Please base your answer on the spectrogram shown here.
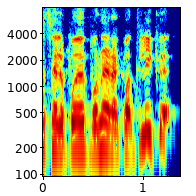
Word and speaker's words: Coatlicue: Cuando posees cue, la falda, ya no se pronuncia Cueitl, porque al poseer le quitas el sufijo nominal, la TL del final y la I en este caso, y se queda en Cue.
